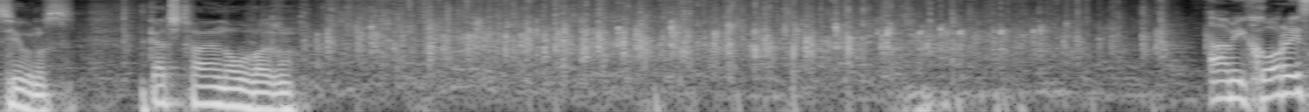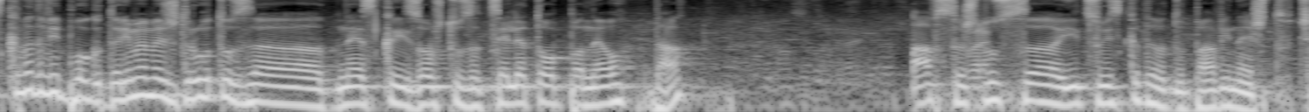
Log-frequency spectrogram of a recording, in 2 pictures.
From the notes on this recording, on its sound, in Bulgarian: А тук разговорът е с цели петима гости наведнъж. Дискусионен панел, който записахме на живо пред публика.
